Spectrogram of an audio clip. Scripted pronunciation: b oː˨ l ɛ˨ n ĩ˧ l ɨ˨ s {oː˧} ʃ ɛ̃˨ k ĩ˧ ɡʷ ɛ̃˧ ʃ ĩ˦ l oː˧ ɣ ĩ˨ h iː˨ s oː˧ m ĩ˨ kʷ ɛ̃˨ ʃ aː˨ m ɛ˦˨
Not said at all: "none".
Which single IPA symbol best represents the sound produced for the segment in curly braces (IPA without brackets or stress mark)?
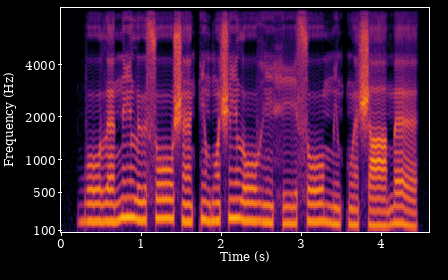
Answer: oː˧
